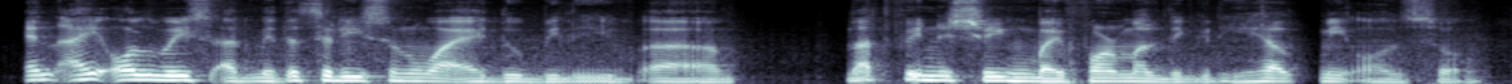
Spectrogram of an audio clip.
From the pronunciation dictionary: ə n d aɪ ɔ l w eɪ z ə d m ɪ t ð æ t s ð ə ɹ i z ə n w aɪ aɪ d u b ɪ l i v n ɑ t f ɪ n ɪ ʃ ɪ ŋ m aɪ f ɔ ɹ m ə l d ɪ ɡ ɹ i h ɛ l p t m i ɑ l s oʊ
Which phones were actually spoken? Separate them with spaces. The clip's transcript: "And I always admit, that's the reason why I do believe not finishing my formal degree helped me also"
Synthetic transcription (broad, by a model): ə n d aɪ ɔ l w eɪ s ə d m ɪ t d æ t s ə ɹ i s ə n w aɪ aɪ d u b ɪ l i v n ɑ t f ɪ n ɪ ʃ ɪ ŋ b aɪ f ɔ ɹ m ə l d ɪ ɡ ɹ i h ɛ l p m i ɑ l s oʊ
